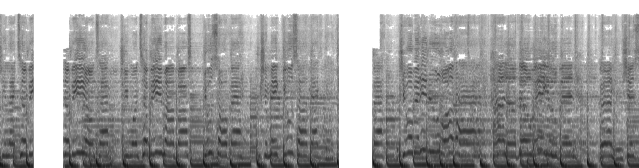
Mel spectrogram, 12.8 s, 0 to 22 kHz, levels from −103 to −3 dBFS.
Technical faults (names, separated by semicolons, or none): stream reconnect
